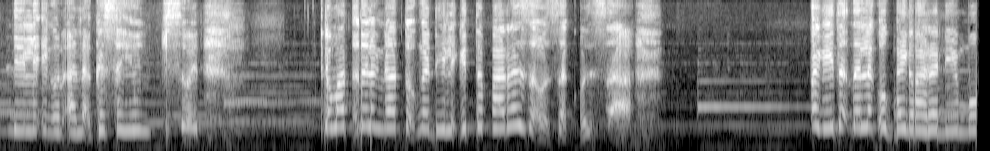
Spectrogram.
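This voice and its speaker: Casting: tender young mother-to-be, Cebuano accent, high voice, remorseful radio-drama heroine over music. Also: steady tone, brisk, pushed and bright. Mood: tearful, pleading. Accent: Cebuano Filipino. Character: tender, remorseful young expectant mother torn between two men. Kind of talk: Visayan radio drama acting and narration.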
